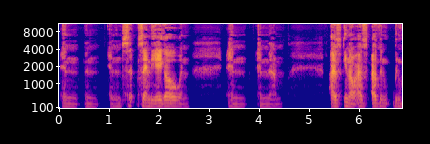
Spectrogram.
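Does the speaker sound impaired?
Yes: stutter; stuttering during this interview; stuttering during conversation; here repeated sounds, repeated words, prolonged sounds.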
